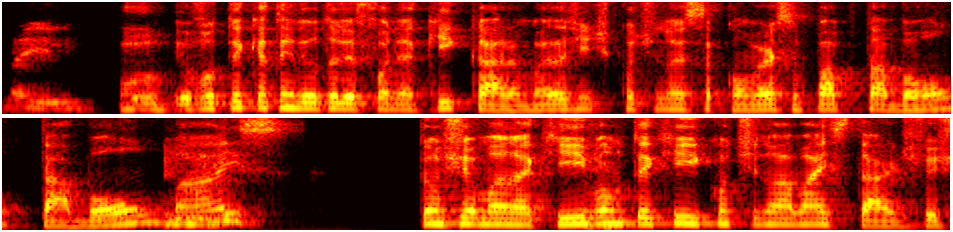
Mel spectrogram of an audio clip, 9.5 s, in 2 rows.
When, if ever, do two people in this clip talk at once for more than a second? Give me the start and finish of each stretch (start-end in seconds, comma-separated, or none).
none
